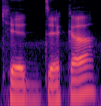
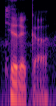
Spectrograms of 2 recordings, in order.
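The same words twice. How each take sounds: First: The middle consonant is a plain, hard D. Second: The middle consonant is a rolled, flapped sound. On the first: "I just go kidika" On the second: "sort of roll it off like"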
